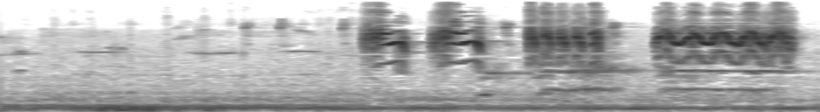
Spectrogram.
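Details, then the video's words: Sogon pastol, or mountain tailorbird, in morning song used as a lure for small birds: faint thin whistles, then two sharp high notes, a stuttering buzzy burst and a long wavering trill over a low hum. "Sogon Pastol Gacor di Pagi Hari Untuk Pancingan Suara Pikat Burung Kecil Agar Emosi Nyaut Bunyi"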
